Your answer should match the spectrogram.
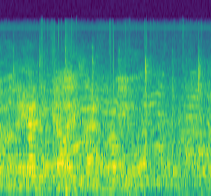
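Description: Faint, indistinct voices of several people talking, not close to the microphone.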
